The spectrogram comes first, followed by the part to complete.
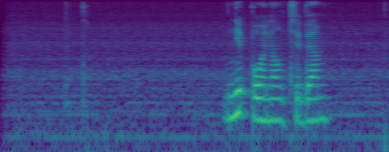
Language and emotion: Russian, neutral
